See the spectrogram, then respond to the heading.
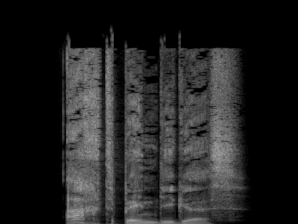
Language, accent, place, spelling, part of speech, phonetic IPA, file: German, Germany, Berlin, achtbändiges, adjective, [ˈaxtˌbɛndɪɡəs], De-achtbändiges.ogg
- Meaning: strong/mixed nominative/accusative neuter singular of achtbändig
